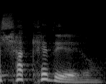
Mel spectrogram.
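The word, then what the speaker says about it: שָׁקֵד: 그래서 이때 하나님이 이제 단어를 쓰셨는데, 살구나무가 히브리어로 샤케드예요, 발음이.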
